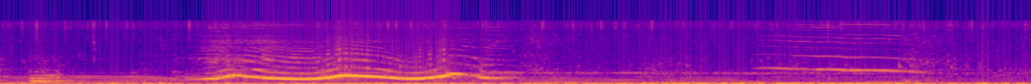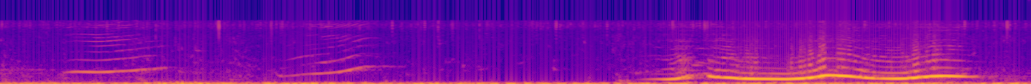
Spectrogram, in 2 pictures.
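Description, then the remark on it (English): Humpback whale song: long, wavering moans that rise and fall in pitch, with shorter upward whoops and swooping cries between them, heard alone over a low, steady underwater rumble. “If you've thought about ocean sounds before, you might have thought of these singing mammals, the humpback whales.”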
